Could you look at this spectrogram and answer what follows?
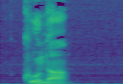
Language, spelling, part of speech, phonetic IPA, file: Polish, kuna, noun, [ˈkũna], Pl-kuna.ogg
